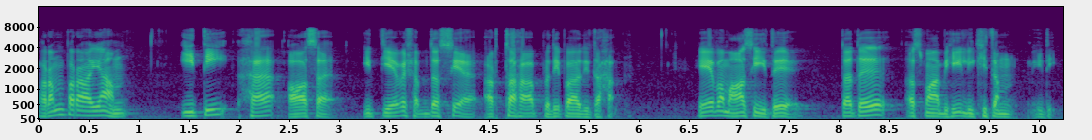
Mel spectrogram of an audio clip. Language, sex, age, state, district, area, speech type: Sanskrit, male, 18-30, Karnataka, Bangalore Urban, urban, spontaneous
